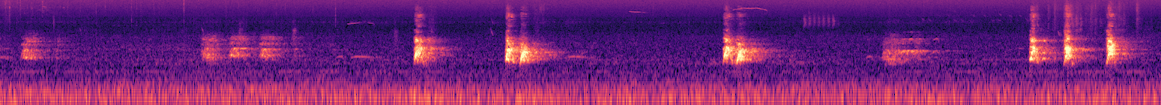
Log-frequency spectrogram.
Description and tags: Two dogs barking.
ambience, bark, barking, birds, Dog, field-recording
